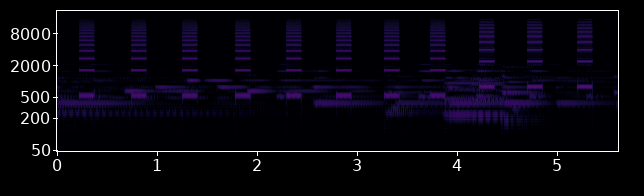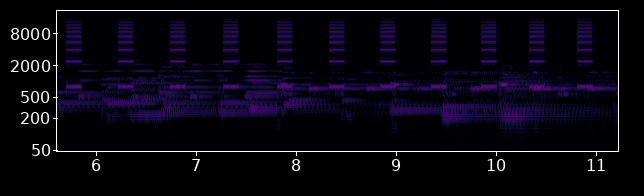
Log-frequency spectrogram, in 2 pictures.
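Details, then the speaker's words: Simulated patient monitor (LLEAP simulation system) pulse tone: the SpO2-linked beep tone gives way to a fixed ECG pitch as arterial blood pressure crashes, showing that perfusion affects the SpO2 signal. "note spo2 tone gives way to ecg pitch has the arterial bp crush"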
